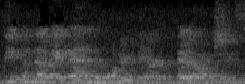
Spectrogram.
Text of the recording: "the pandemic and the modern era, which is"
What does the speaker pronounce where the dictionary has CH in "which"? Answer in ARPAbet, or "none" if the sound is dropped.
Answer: SH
